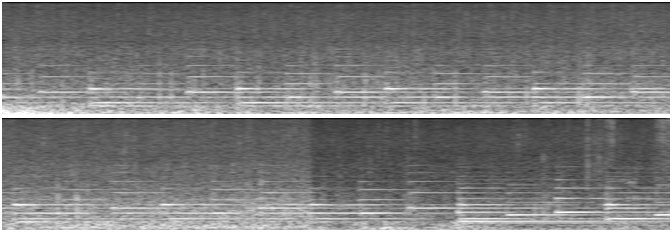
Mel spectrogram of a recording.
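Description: Steady rain falling, with a soft melody of short, stepping notes playing over it. The rain's hiss thins about seven seconds in.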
